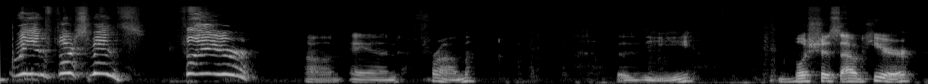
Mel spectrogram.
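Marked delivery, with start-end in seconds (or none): 0.1-2.6 small voice shouting, higher. Voicing someone hidden inside the cart calling for reinforcements: little voice yelling. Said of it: "You hear from inside a little voice say".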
